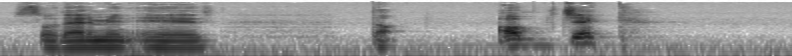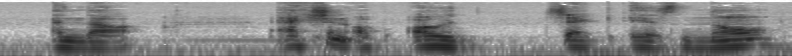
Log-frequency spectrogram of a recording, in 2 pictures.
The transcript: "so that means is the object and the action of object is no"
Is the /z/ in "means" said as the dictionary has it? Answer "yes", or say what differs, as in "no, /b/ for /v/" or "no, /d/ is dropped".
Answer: no, /z/ is dropped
